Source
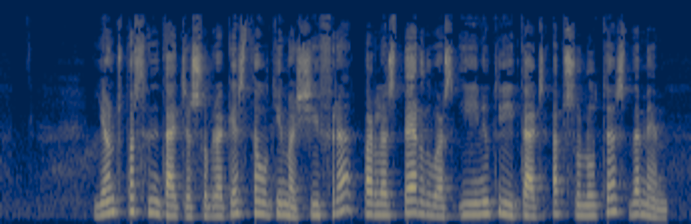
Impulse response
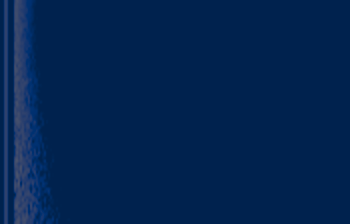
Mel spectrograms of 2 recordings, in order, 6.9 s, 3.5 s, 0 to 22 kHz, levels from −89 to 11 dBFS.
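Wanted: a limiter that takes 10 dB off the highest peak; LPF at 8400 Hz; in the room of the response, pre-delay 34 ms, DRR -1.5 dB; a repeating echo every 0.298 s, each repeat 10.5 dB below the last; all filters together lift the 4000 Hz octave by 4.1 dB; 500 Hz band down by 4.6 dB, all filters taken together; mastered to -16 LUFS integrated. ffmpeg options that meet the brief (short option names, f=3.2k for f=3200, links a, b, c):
-filter_complex "[0:a]lowpass=8.4k,equalizer=f=500:t=o:g=-6.5,equalizer=f=4k:t=o:g=5,alimiter=limit=-19.5dB:level=0:latency=1,aecho=1:1:298|596|894:0.299|0.0896|0.0269,asplit=2[a][b];[1:a]atrim=start_sample=2205,adelay=34[c];[b][c]afir=irnorm=-1:irlink=0,volume=5dB[d];[a][d]amix=inputs=2:normalize=0,volume=12.5dB"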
